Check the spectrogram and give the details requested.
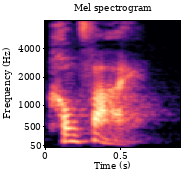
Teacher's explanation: the most neutral one where you start high and end low and don't go up again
